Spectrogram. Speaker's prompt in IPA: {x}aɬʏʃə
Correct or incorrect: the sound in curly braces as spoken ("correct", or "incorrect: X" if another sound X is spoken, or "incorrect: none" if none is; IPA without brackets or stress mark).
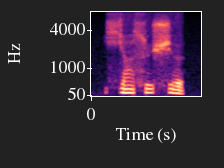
incorrect: ç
